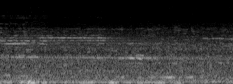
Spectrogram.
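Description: Riding noise from a scooter in motion, picked up by a helmet-mounted microphone: a steady engine drone under a low, uneven wind rumble, with a few faint steady higher tones.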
